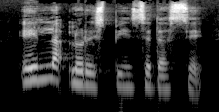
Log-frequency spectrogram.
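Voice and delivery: ordinary delivery, nothing marked

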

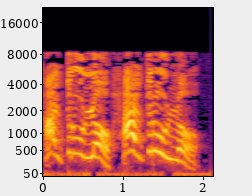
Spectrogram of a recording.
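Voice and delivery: high, very loud rallying cry; shouting. A narrator's reading. Boys shouting from the handcart, loud rallying yell. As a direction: yell it out for all to hear. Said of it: "di lassù gridavano".

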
